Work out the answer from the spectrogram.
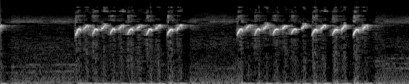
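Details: Olive-backed sunbird, kept as a song model for training, delivering two bursts of fast, high, warbling trill notes, each about a second long, separated by a short pause.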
